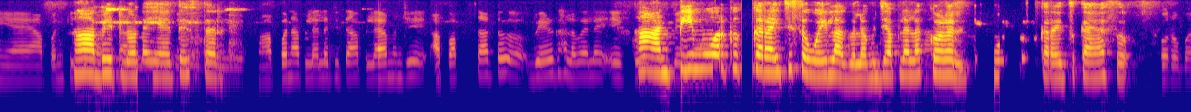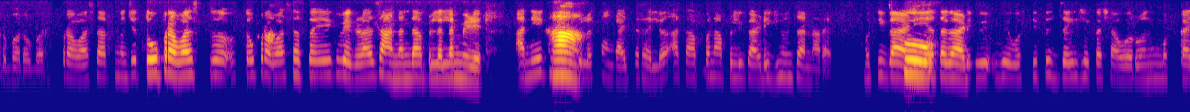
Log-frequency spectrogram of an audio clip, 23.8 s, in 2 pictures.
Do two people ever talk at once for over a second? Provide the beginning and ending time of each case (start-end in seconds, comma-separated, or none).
0.7-2.2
